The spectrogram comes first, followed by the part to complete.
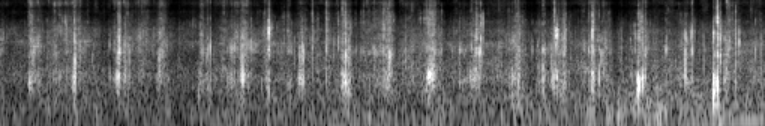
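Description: Footsteps crunching on a beach of shingle and broken shells, a steady walking pace of about two steps a second.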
